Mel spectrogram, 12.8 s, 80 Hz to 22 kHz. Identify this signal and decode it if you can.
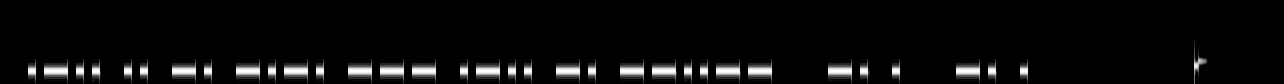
Morse code, heard as a keyed tone, about 14 wpm, 700 Hz. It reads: LINCOLN, NE NE
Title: Practice QSO - Exchange 1 - Beginning - 15wpm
